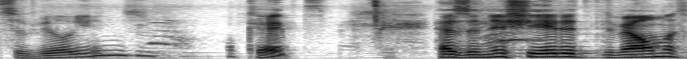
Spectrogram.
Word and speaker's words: CVLNS: It's pronounced civilians.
